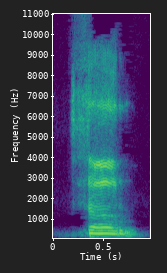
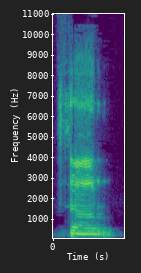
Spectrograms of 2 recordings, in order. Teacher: ra ni bila berbaris fathah ataupun bila kita matikan dia, huruf sebelumnya berbaris di atas, ra ni kena tebal.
